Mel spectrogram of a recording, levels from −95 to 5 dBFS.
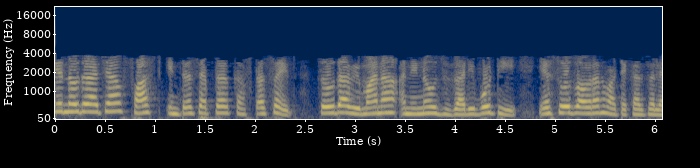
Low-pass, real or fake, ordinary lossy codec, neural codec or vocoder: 3.6 kHz; real; MP3, 32 kbps; none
